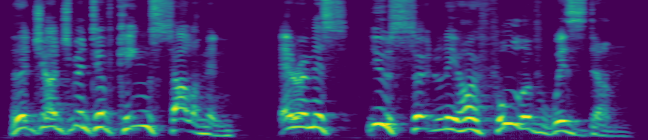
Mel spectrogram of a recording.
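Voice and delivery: high-pitched cry of acclaim; exclaiming. A narrator's reading. Guardsmen acclaiming Aramis's judgment, exclaiming. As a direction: pitch it well up, like cheering a verdict. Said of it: "cried the other two guardsmen".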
